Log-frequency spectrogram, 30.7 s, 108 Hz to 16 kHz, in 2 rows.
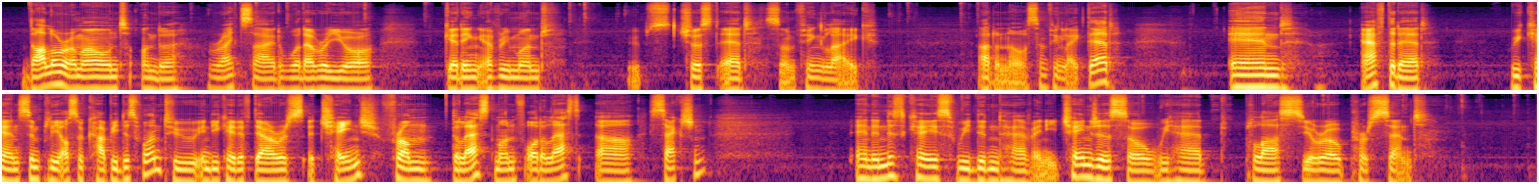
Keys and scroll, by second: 3.5-5.7 typing, 6.8 typing, 8.6-9.6 typing, 16.0 super+c, 25.9 super+a, 27.4 space, 27.9 5, 29.1-30.7 typing.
